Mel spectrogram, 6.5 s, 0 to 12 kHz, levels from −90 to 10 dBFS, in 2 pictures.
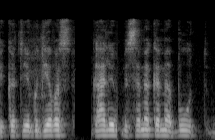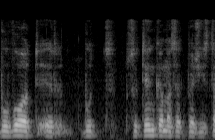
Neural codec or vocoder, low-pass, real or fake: none; 7.2 kHz; real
